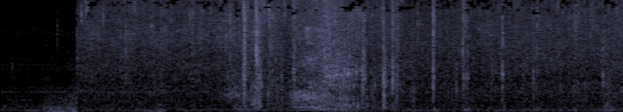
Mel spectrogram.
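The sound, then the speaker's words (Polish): Horse hooves clop in an uneven series of sharp knocks over a steady, hissing wash of noise, like rain or rushing wind, moderately loud with no voices. “No, koniem po czymś takim jeździć to nie jest łatwa sprawa, przypuszczam.”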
